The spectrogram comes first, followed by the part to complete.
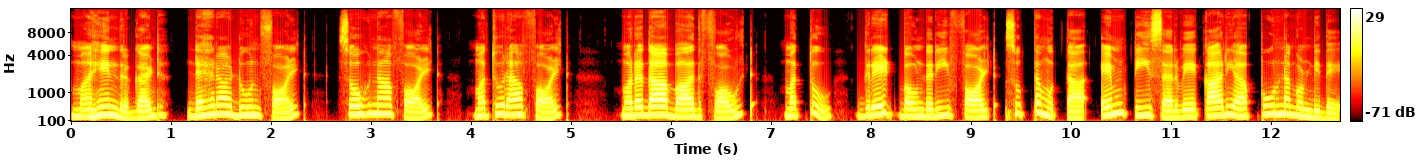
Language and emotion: Kannada, neutral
